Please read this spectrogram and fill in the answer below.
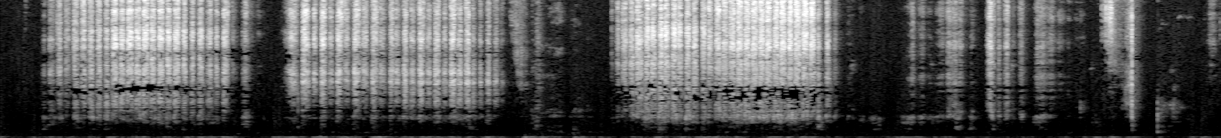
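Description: Felt-tip marker scribbling rapidly back and forth on paper as an area is coloured in with hatching strokes, in three long spells of quick scratchy strokes with short pauses, then a few lighter strokes near the end.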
